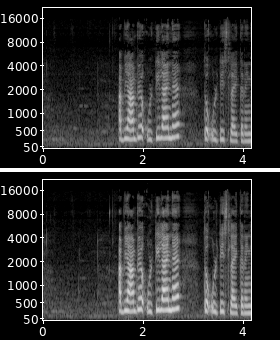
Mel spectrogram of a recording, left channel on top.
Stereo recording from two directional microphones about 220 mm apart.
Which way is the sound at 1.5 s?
25° right (ahead or behind).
